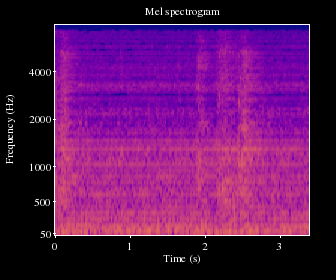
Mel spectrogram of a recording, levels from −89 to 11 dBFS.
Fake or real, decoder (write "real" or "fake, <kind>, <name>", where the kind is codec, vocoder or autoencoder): fake, vocoder, HiFi-GAN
